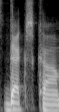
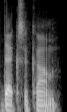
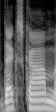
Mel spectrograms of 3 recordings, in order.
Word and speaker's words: Dexcom: Second thing, people said that when I talked about Dexcom, that I said Dexicom, which I listened back on the video and I did. It's a mistake. Okay, so it's Dexcom. I understand it's not Dexicom.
